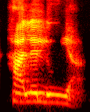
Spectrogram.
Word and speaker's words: hallelujah: also the same for hallelujah so hallelujah's spelling has a j at the end but it is pronounced as a yo hallelujah okay so let's just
